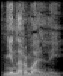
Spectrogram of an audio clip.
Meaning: 1. abnormal (not conforming to rule or system) 2. not in one's right mind, crazy
- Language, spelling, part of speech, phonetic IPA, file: Russian, ненормальный, adjective, [nʲɪnɐrˈmalʲnɨj], Ru-ненормальный.ogg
